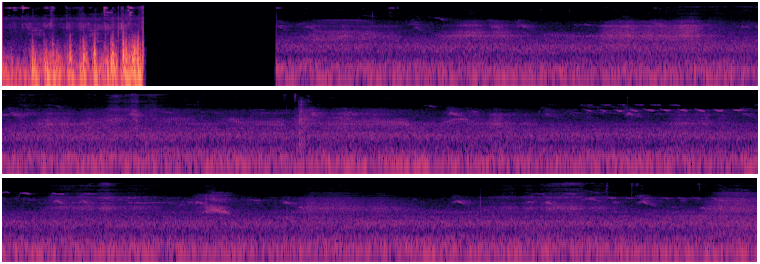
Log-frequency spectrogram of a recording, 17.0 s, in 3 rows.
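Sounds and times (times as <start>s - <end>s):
birds calling: 2.1s - 17.0s.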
